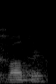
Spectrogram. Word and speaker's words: Wouter: Wouter.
